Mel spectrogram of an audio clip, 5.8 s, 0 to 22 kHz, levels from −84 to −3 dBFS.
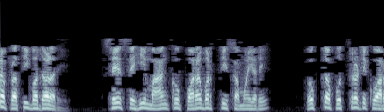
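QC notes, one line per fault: Throughout: MP3 compression. Nothing is heard above 5.3 kHz, so the top end sounds dull and boxed in. The damage is heavy, with a watery, swirling quality over the speech. This is likely an MP3 encode at a very low rate, which fits a bitrate around 16 kbps. Short of bits, the encoder cuts the treble at a fixed point. It also drops weak frequency lines that flicker on and off between frames.
5.37–5.43 s: pre-echo. A short hiss runs for about 55 ms before a sharp attack, and the onset itself sounds softened and smeared. The codec spreads its quantisation noise across a whole block. Here the attack sits late in its block, so noise scaled for the loud moment spills into the quiet stretch just before it. That early spill is heard as hiss arriving ahead of the sound.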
